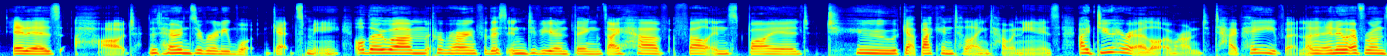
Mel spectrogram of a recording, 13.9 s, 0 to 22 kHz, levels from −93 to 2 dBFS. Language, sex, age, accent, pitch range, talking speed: English, female, 10-29, British, 195-230 Hz, 175 wpm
